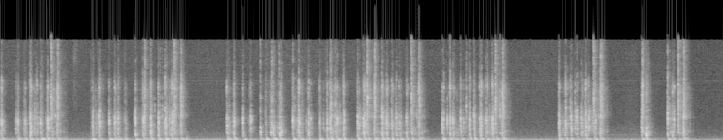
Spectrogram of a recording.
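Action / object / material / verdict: tap / plastic membrane keyboard / plastic / none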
